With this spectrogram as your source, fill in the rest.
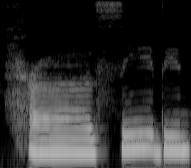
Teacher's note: سین کے نیچے کسرہ ہے، اس کو باریک کریں گے اور اس میں سیٹی کی بھی آواز آئے گی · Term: سیٹی کی آواز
